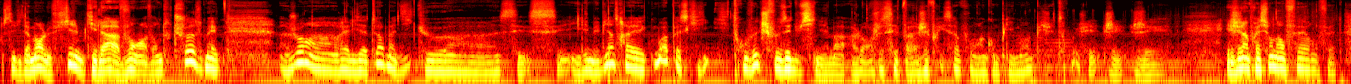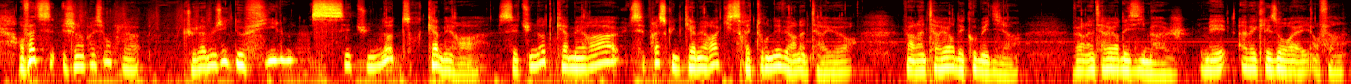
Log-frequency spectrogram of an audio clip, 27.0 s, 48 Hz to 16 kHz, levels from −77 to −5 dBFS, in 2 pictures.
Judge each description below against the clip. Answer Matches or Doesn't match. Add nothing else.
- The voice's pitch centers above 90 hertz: Matches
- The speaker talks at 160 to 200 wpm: Doesn't match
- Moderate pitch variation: Doesn't match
